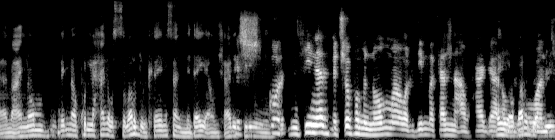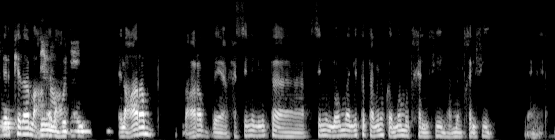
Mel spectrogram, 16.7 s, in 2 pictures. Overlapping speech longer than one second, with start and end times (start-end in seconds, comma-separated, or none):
7.5-9.4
